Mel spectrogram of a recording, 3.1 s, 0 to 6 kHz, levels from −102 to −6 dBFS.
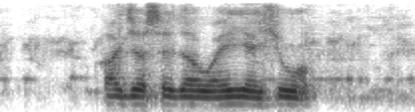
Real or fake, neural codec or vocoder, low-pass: fake; codec, 16 kHz, 2 kbps, FunCodec, trained on Chinese and English, 25 frames a second; 5.4 kHz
